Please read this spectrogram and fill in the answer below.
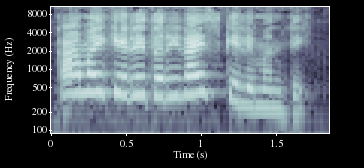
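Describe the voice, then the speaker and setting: A woman's voice: very high voice, animated, a little fast. A woman voicing an anxious, aggrieved young village wife in an amateur cartoon, pleading and whining in a Vidarbha Marathi accent. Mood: aggrieved, protesting. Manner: pleading, whining, repetitive protest. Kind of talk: amateur cartoon dialogue in rural dialect.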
